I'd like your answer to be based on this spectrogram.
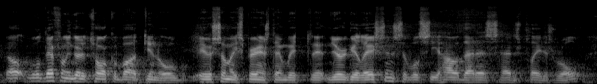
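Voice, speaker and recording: Bright-voiced man on a panel. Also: on the low side, fast. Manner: repeats words as he restarts. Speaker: conference panelist. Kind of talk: panel discussion answer. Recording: echoey conference hall.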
